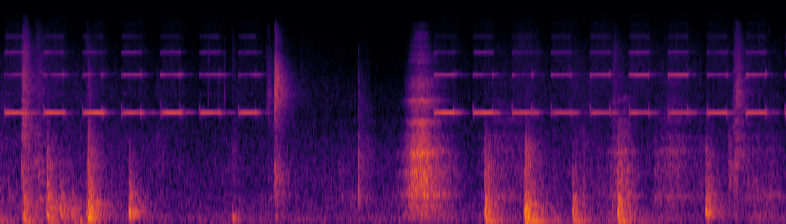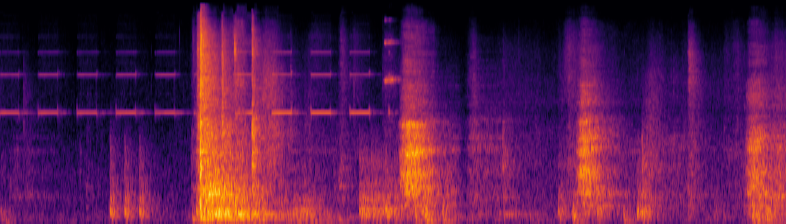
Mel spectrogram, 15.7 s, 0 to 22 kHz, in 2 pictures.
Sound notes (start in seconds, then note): 8.9 locker door clunks; 12.3 Wes breathing heavily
